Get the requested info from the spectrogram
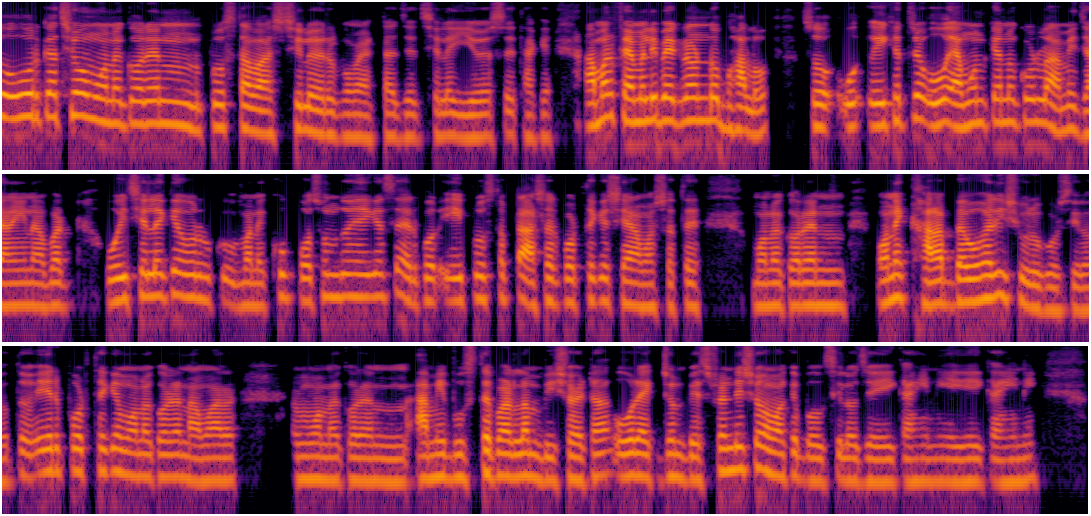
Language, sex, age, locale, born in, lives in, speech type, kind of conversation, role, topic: Bengali, male, 20-24, bn-BD, Bangladesh, Bangladesh, conversation, unstructured, none, একটি ভুল স্মৃতি আপনার জীবনে কীভাবে প্রভাব ফেলেছে?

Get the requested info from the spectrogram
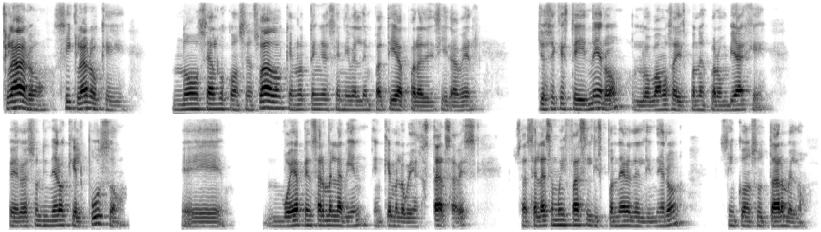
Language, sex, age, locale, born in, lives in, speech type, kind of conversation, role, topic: Spanish, male, 30-34, es-MX, Mexico, Mexico, conversation, advice, user, ¿Con quién sueles discutir por dinero y qué temas lo detonan con más frecuencia?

